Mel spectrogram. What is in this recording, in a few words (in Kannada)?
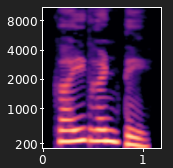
"ಕೈಗುಂಟೆ", kannada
